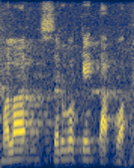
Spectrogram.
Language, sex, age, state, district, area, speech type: Marathi, male, 60+, Maharashtra, Sindhudurg, rural, read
